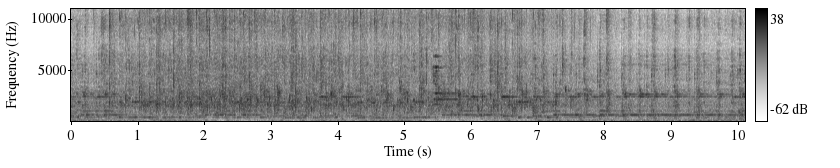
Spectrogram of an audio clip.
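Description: A live ensemble of gongs, drums and struck percussion playing traditional music, with held ringing notes over a steady beat.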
